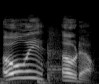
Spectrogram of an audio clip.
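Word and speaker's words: Oli Udoh: It's Oli Odo.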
